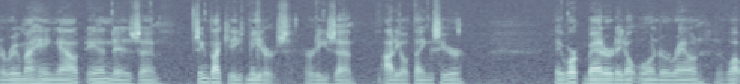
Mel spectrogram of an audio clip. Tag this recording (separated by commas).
Speech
